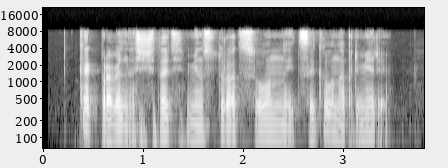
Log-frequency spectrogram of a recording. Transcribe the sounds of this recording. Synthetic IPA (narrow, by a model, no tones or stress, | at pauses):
kak̚pɾʔavʲɪlʲnə̰ɕɕːɪ̥t̪atʲmʲɪnst̪ɾʊət̪sɨo̞nːɨjt̪sɨklˠnəpɾʲɪmʲeɾʲɪ̰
